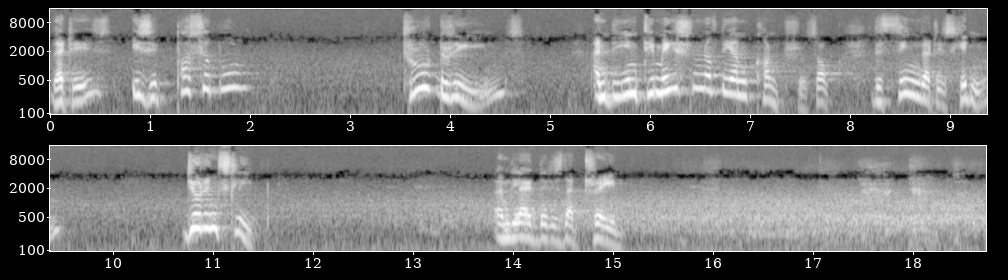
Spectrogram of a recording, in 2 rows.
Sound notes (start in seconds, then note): 11.6 sound of train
